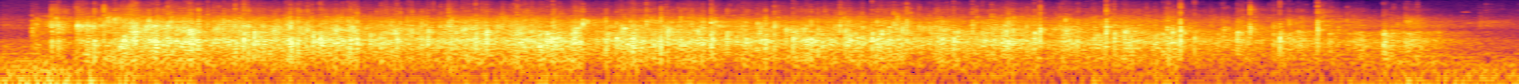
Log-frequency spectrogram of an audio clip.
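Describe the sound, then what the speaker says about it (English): An audience claps for the honor graduates of a class at a graduation ceremony, a steady, dense round of applause filling the hall for about seven seconds before tapering off at the end. "Please join me in a round of applause for the honor graduates of Class"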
